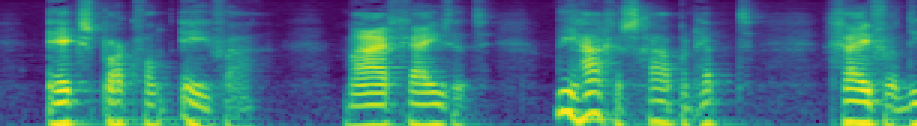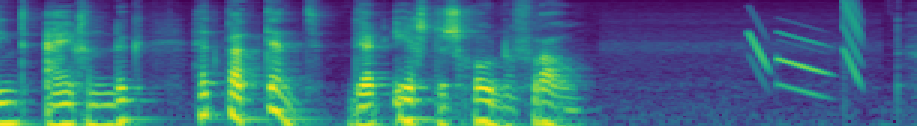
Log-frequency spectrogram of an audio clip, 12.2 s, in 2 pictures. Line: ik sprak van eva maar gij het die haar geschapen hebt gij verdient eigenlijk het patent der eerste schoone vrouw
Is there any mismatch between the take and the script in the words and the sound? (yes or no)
yes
